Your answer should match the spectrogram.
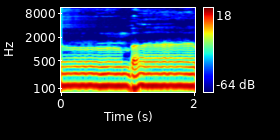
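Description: A man's voice chanting an Ismaili ginan (devotional hymn) in slow, melodic recitation, holding one long note with a brief dip and rise in pitch about a second in.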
